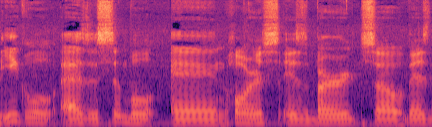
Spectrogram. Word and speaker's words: Horus: Was his name actually spelled the way the Egyptian god's name is spelled, or was it Horace? Oh, no, Horus, not God.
